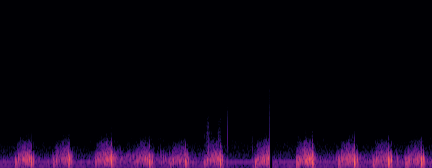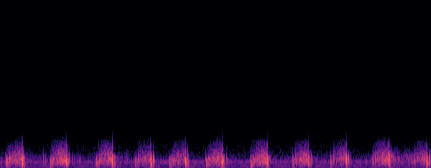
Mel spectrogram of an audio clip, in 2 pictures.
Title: 🫀🔊🩺VSD - ABNORMAL HEART SOUND & STETHOSCOPE PART(USE EAR PHONES FOR BEST SOUND & SEE DESCRIPTION)🔊👂🏼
